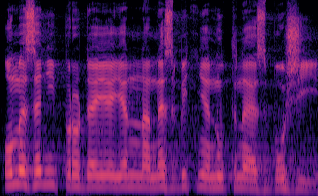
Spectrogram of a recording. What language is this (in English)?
Czech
